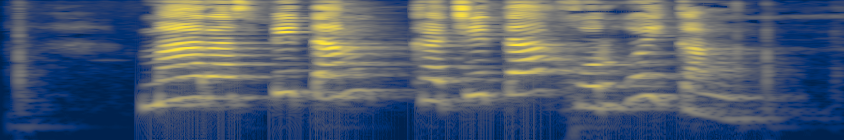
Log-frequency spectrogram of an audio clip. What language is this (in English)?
Santa Ana de Tusi Pasco Quechua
